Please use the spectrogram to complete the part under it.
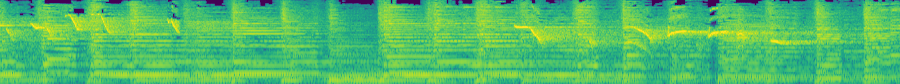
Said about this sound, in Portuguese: E ouvir mais alto o canto dos passarinhos.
